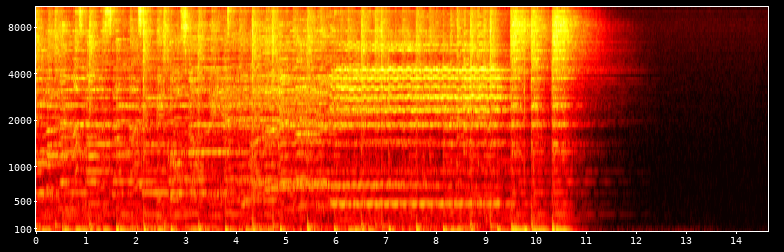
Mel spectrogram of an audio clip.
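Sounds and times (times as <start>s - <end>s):
loudspeaker sound recorded with microphones: 0.0s - 10.7s.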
